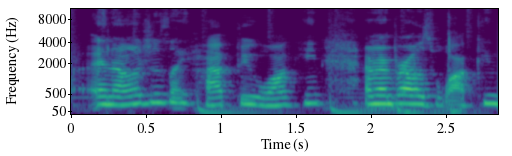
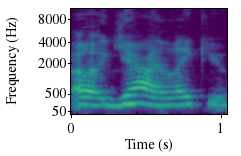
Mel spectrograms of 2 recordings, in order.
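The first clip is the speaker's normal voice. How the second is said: ordinary talk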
